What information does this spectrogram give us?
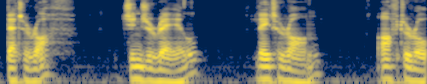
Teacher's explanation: the linking R, happens when a word ending with an R spelling goes into a word that begins with a vowel. The sound is the same as an initial R.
